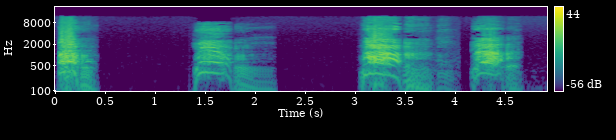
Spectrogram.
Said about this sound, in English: Our guests on today's show want to know what baboons have to say to each other and what's going on in their minds as they scream, grunt, and wahoo. They've recorded vocalizations of wild baboons and analyzed what they communicate.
